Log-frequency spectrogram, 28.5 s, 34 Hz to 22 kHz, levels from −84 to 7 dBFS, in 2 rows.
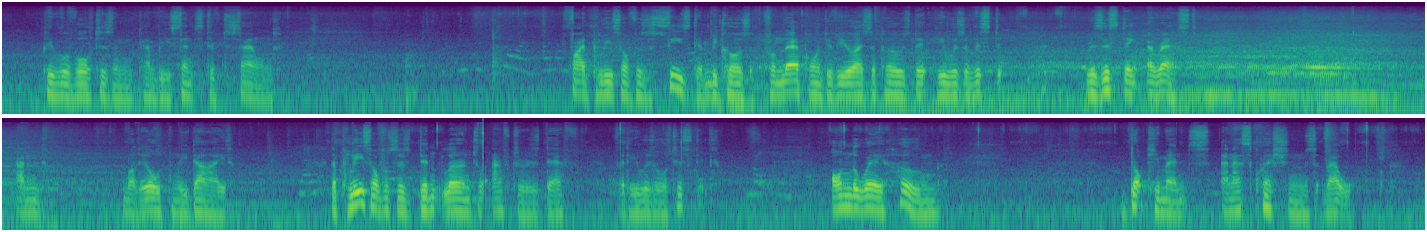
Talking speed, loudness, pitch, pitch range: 115 wpm, -18 LUFS, 100 Hz, 90-105 Hz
